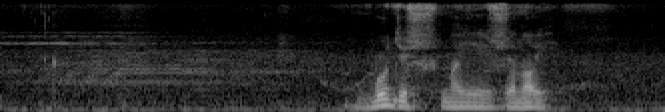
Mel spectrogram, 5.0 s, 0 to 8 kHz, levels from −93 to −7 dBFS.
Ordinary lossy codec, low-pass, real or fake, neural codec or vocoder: none; 7.2 kHz; fake; vocoder, 44.1 kHz, 80 mel bands, Vocos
